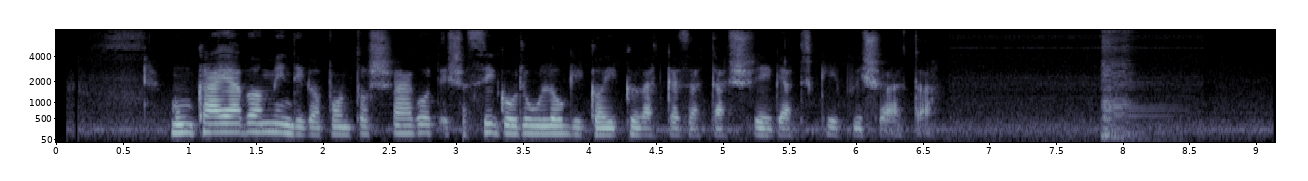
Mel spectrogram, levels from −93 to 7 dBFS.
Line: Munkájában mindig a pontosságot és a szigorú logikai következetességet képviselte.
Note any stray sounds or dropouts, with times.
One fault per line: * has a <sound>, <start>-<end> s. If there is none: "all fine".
* has a thud, 7.8-8.5 s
